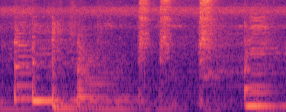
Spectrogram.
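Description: Live percussion accompaniment in a pause of the words: a few ringing pitched drum tones, each fading out after about half a second, with a strong new one near the end, and a few light high taps.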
